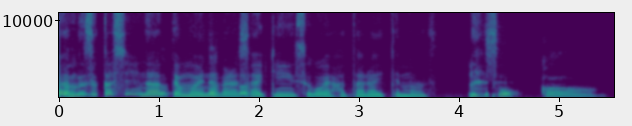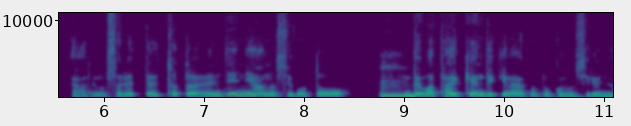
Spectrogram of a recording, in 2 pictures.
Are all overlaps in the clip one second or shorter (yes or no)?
yes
